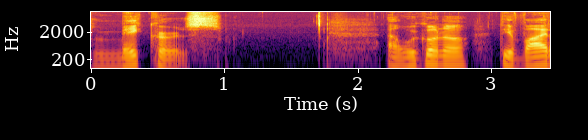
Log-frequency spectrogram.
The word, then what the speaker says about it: MACRS: accelerated cost recovery system or the acronym is pronounced makers and we're going to divide up our assets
